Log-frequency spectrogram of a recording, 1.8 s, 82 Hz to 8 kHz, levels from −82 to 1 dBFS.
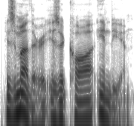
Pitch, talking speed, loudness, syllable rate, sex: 95 Hz, 200 wpm, -18 LUFS, 4.9 syllables/s, male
